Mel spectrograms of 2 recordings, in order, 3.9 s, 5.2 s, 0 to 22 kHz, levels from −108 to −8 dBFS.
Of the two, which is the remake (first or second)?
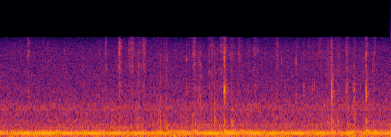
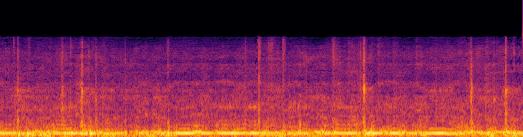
second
